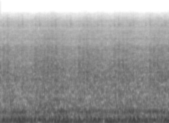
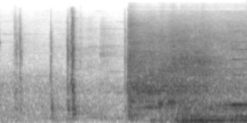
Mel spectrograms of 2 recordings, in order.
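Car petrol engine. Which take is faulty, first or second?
first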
